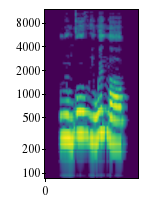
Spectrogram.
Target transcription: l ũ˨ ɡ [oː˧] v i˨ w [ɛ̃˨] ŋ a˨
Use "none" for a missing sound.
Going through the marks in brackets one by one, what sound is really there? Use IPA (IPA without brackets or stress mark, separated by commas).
oː˧, ɛ̃˦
